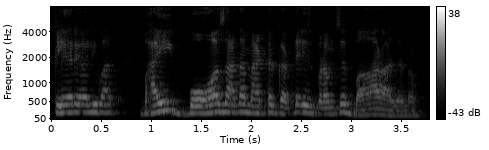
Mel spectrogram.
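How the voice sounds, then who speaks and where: Slightly hoarse young man giving earnest advice. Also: sits high, fairly quick, darkish tone. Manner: earnest, brotherly, keeps calling the viewer "my brother". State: slightly hoarse from a sore throat. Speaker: career guidance YouTuber. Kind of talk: direct-to-camera advice talk for students.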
